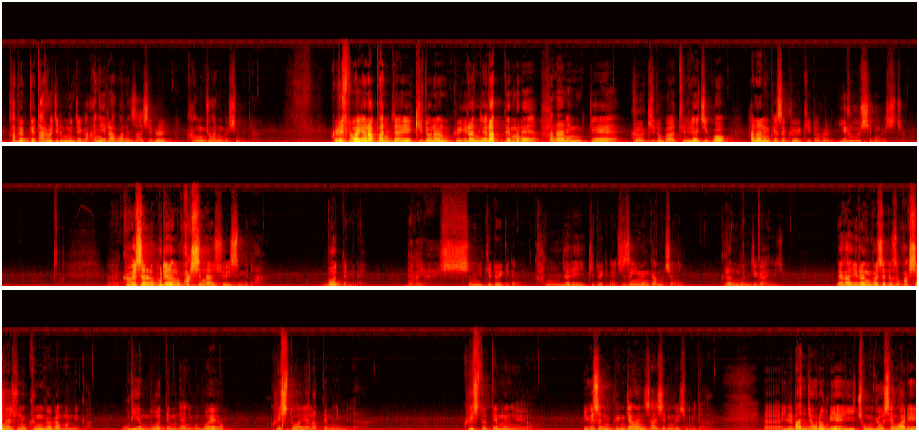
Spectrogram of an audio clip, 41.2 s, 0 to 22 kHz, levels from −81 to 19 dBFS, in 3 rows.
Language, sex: Korean, male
